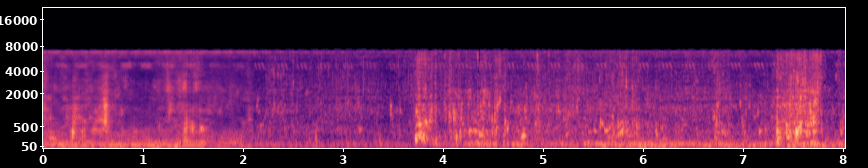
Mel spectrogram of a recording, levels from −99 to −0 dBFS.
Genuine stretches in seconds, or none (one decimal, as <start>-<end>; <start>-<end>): 2.1-8.0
